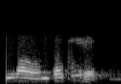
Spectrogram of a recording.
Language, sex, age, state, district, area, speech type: Nepali, female, 60+, West Bengal, Jalpaiguri, rural, conversation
